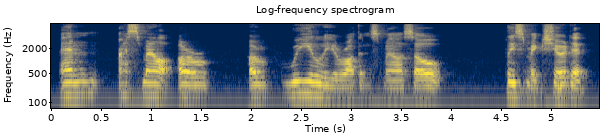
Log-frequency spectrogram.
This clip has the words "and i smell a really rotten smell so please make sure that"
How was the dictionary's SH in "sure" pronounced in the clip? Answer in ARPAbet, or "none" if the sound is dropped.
SH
